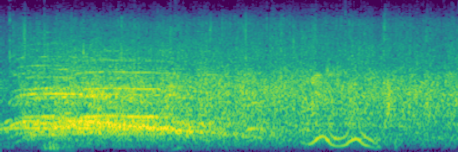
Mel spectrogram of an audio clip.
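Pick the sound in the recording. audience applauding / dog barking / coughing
audience applauding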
